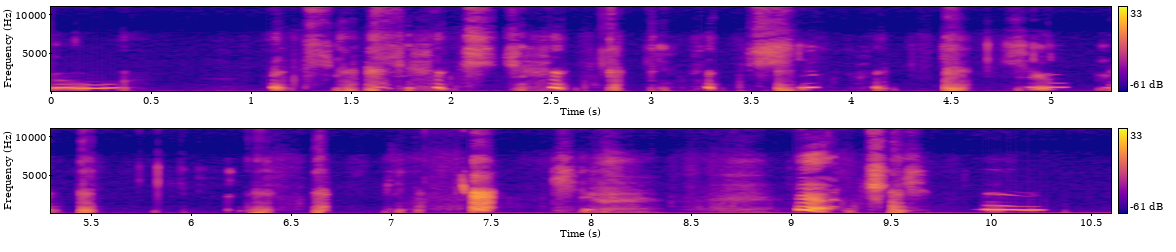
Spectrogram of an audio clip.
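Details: Sneezing fit.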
